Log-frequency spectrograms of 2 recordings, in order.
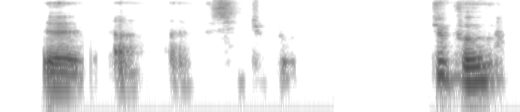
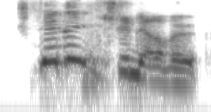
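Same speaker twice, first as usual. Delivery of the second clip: irritated insistence; 8 semitones higher, 4 dB louder, much faster than usual. Retold or imitated.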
